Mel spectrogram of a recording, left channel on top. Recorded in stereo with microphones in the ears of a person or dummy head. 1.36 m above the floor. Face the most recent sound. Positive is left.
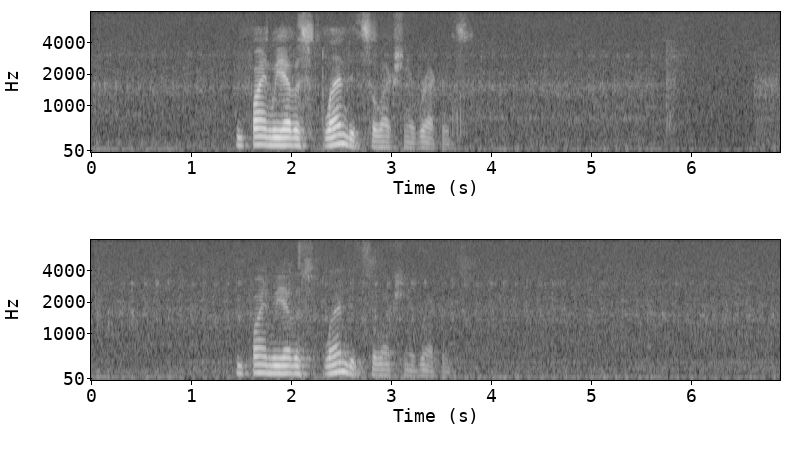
turn(degrees=45)  # may be behind; listen again after turning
